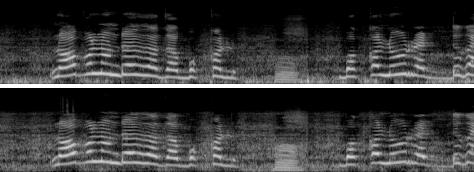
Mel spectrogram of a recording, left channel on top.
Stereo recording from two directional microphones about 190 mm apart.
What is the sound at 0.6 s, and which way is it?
A child's voice, 65° left (ahead or behind).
